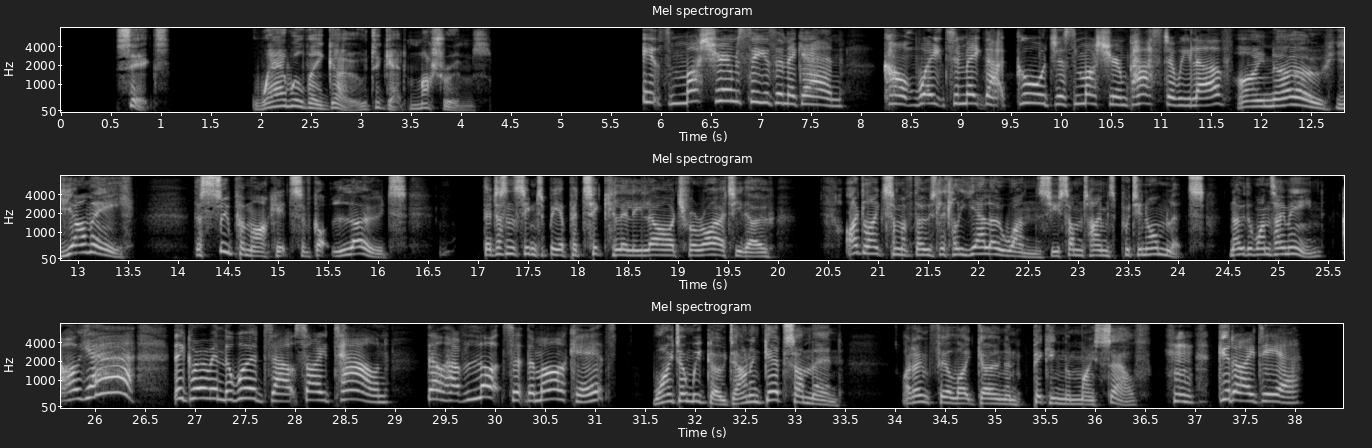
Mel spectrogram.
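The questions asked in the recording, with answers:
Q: Where will they go to get mushrooms?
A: The market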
